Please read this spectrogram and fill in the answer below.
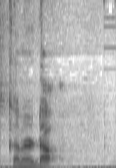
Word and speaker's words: Kannada: People from North India should understand that it is pronounced as Kannada.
